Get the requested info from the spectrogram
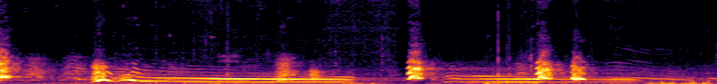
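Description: Sled dogs yelping and howling: three long howls, each starting with a sharp yelp and sliding slowly down in pitch.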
